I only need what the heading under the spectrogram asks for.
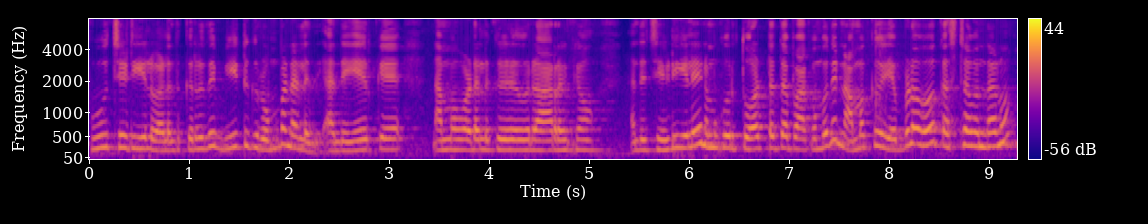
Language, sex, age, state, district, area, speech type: Tamil, female, 45-60, Tamil Nadu, Thoothukudi, urban, spontaneous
